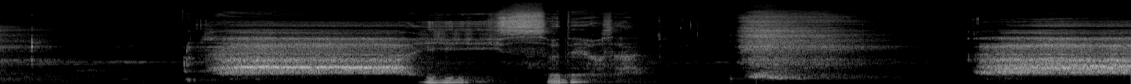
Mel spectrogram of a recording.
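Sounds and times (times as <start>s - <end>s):
slow deep breathing in through the nose and out through the mouth: 2.1s - 6.5s, 7.4s - 11.3s
speech: 5.5s - 6.4s.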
